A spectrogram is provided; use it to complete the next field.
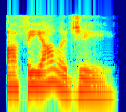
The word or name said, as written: ophiology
